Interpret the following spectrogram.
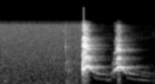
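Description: Cavalier King Charles spaniel barking twice in quick succession, about half a second apart, starting just over a second in: angry barks, as the owner reads them.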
